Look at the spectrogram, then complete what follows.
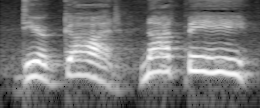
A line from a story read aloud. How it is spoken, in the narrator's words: She screamed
